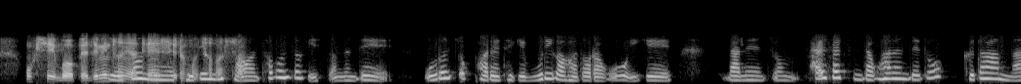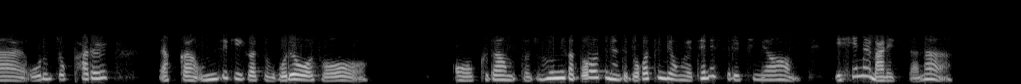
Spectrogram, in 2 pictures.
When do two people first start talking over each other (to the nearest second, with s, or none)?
1 s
